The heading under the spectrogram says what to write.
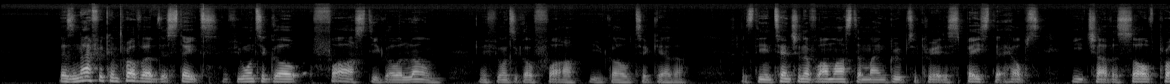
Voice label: voicenote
